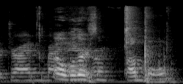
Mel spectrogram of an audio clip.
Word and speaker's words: Humble: Oh, well, there's Humble. Right? Yeah. That's, a lot of people pronounce the H and it's not supposed to be.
